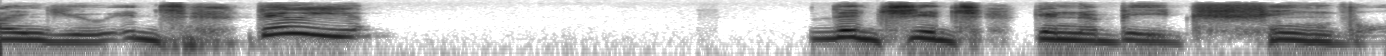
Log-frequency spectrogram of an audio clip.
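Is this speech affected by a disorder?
Yes: cerebral palsy; uses walker and wheelchair.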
